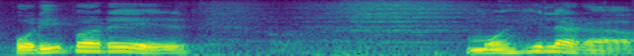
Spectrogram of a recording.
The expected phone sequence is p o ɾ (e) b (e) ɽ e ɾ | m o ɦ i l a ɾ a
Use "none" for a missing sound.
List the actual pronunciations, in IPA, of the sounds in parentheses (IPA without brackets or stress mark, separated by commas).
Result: i, a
